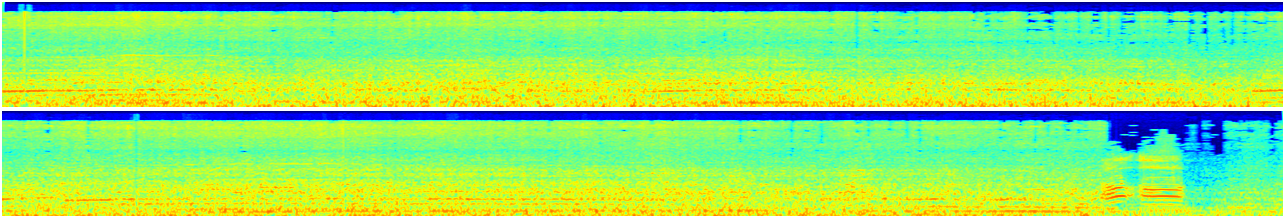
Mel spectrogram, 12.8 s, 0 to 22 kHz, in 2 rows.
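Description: A 50-year-old vintage Raider 34TT twin-track snowmobile engine drones loud and close while riding, pitch rising and falling with throttle, with a brief clatter near the end.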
